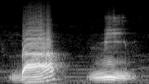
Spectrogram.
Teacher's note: बा मीम दोनों होठों को मिलने से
